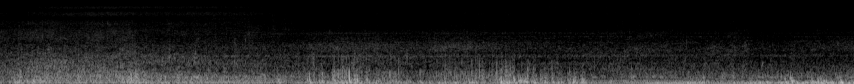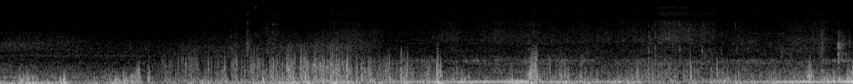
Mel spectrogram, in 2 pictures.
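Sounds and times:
water splashing against hull: 0.0 - 17.0
wind buffeting microphone: 0.0 - 17.0.

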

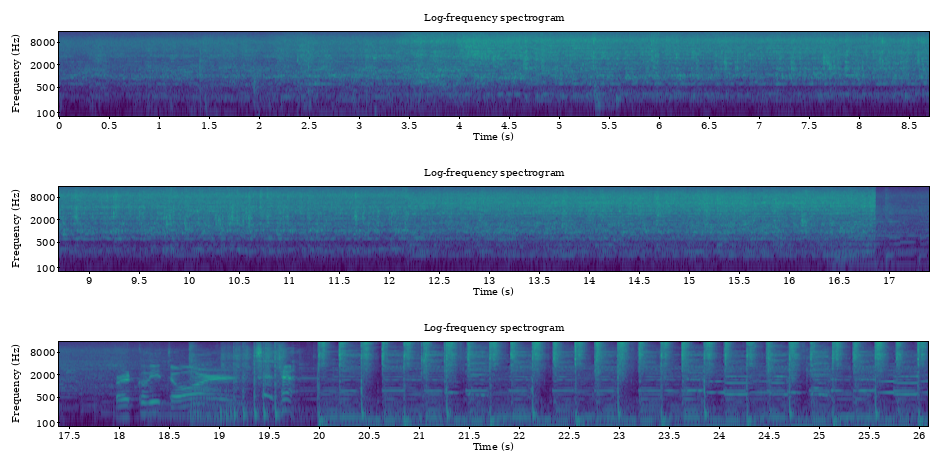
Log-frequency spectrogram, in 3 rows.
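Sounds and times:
toilet flushing: 0.0 - 18.4.

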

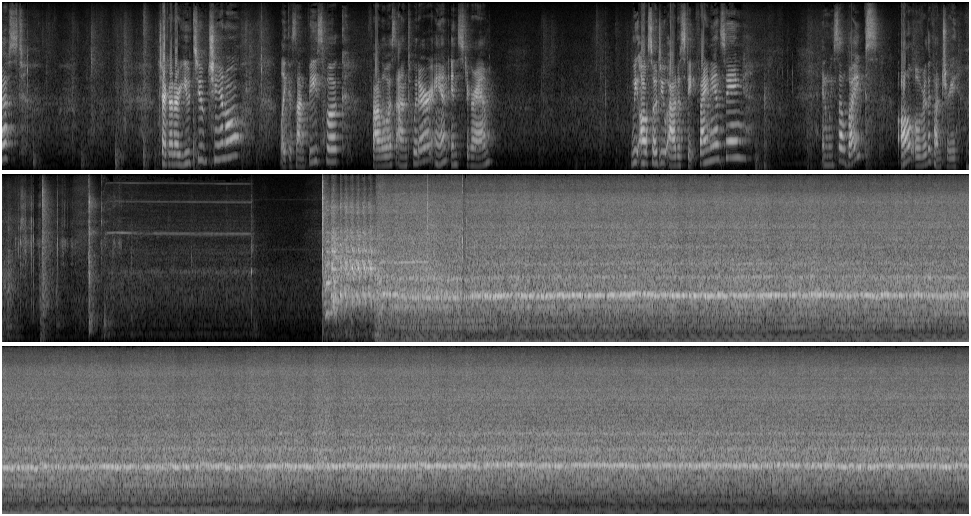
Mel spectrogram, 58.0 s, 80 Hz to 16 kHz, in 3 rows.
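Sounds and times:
motorcycle engine starting and idling: 25.8 - 58.0.

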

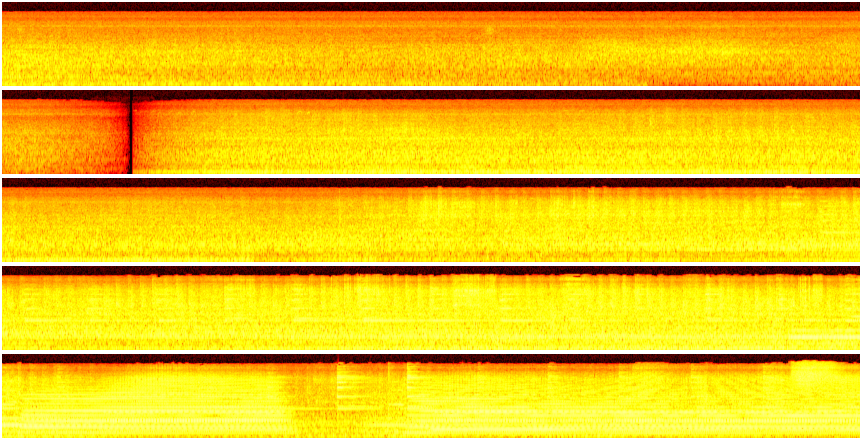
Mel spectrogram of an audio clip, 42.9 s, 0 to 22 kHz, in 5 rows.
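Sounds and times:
diesel locomotive engine running: 9.9 - 42.9
train wheels clicking over rail joints: 20.4 - 34.4
locomotive air horn chord: 33.5 - 42.9.

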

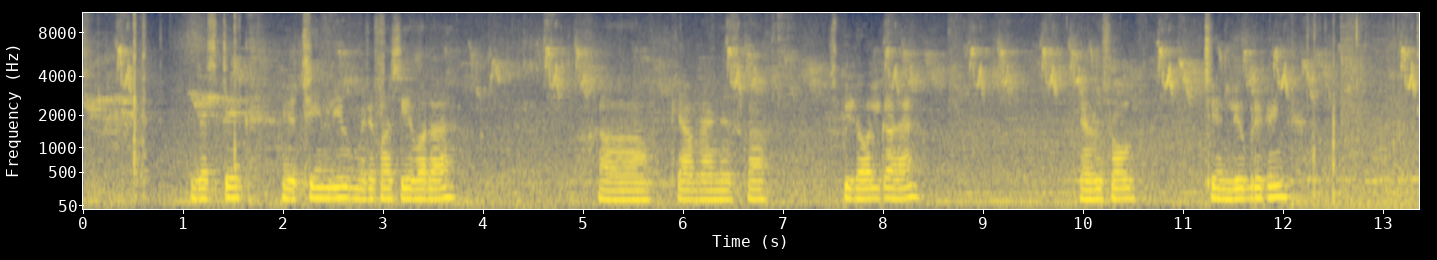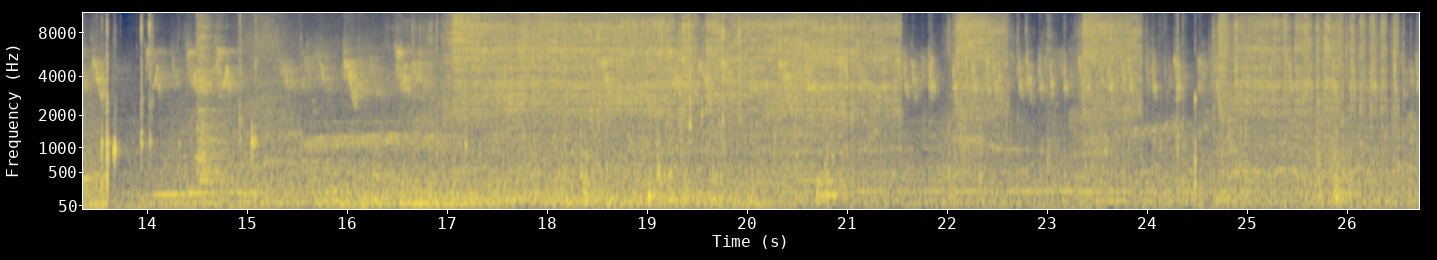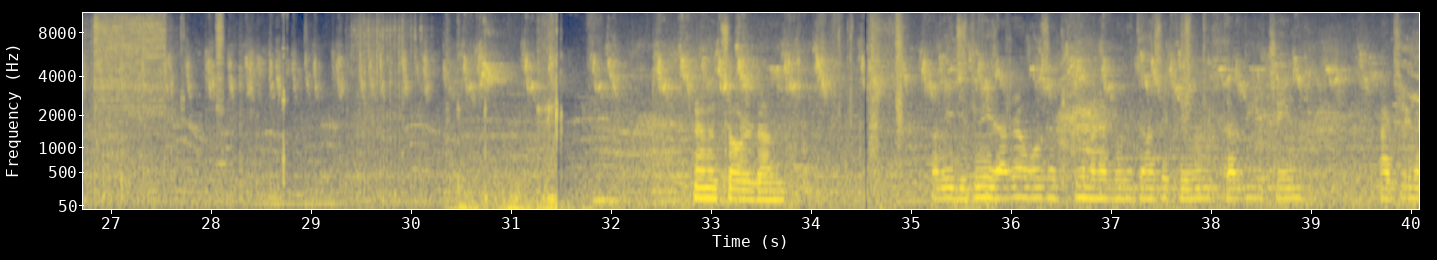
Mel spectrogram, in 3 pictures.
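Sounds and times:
birds chirping: 0.0 - 40.0
aerosol spray hissing: 17.0 - 24.0, 26.8 - 27.6.

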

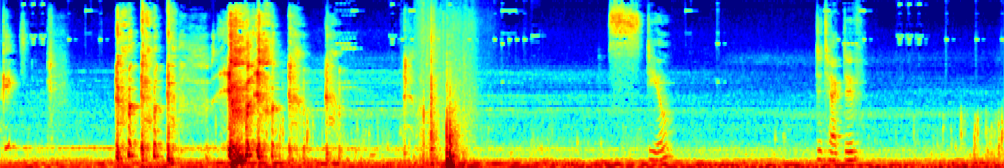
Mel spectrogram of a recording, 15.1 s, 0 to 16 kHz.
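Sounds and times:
low steady hum: 0.0 - 15.0
person coughing and choking: 1.7 - 5.2
heavy thump: 6.3 - 7.1.

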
